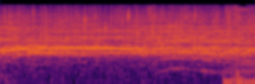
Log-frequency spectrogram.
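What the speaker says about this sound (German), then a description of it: "Wir brauchen einen Applaus für die erste Runde." A studio audience at a TV breakfast-show karaoke contest applauds and cheers in a steady, dense wash of clapping and crowd noise that lasts throughout, with a brief low thump near the end.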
